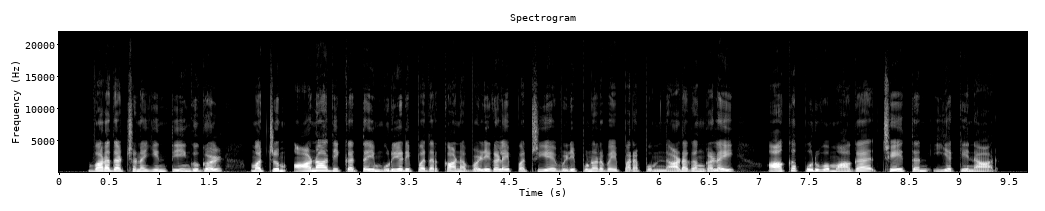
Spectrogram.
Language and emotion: Tamil, neutral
